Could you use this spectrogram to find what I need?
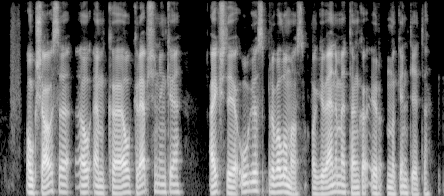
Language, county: Lithuanian, Šiauliai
